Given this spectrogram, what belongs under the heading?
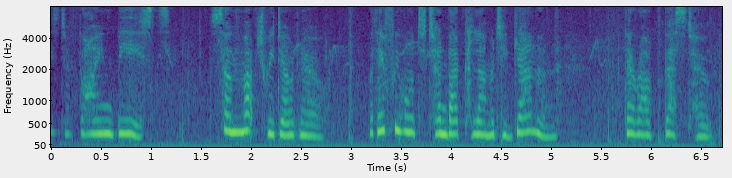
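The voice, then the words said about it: High-pitched posh British Zelda voice. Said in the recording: “Zelda's high-pitched, strangely posh British accent that comes off a lot like a 30-year-old doing a young girl's voice”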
